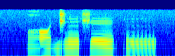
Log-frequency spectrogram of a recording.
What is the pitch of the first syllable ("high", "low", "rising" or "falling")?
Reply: high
